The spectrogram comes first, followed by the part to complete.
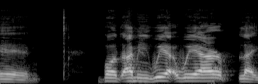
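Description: On a very clean recording with a silent background, a man with a Mexican accent speaks at a fairly slow pace and fairly high pitch. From Monterrey, Mexico. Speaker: composer. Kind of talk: casual interview. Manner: halting, hesitant.

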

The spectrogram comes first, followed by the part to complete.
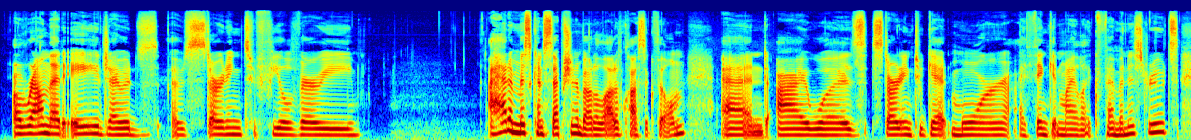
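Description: Here a woman with an American accent talks at a fairly slow pace. Hers is an ordinary speaking voice, medium in pitch, with ordinary pitch variation. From New York City (Queens). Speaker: film fan and guest TV host. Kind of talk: casual interview.

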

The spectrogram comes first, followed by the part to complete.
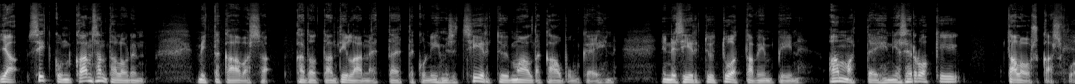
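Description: A man with an unremarkable speaking voice talks at a moderate pace in a fairly low pitch with ordinary pitch variation, recorded very cleanly with a silent background and a dry, close sound with no echo. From North Karelia, eastern Finland. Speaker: investment podcast co-host / analyst. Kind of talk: casual discussion. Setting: studio.

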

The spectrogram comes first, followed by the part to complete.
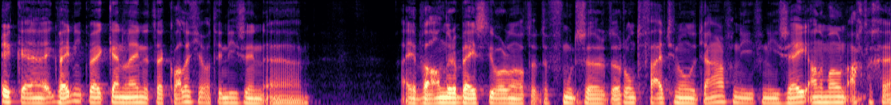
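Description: On a very clean recording with a silent background, a man with a fairly low pitch speaks at a fairly quick pace in a monotone, flat way. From Twente, eastern Netherlands. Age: 40s. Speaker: comedian. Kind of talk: casual chat.

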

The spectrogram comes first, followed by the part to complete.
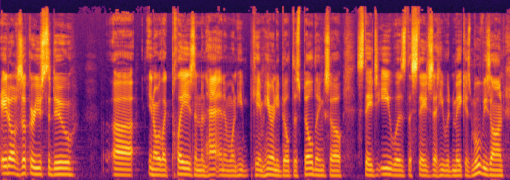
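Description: A man's plain, everyday voice at medium pitch, fairly even intonation and moderate pace, in a very clean recording with a silent background. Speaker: studio stage manager. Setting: studio tour.

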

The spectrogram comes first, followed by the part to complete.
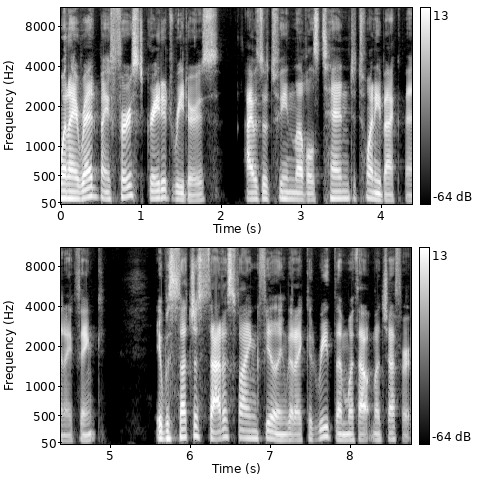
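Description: At a fairly quick pace, a man speaks in an ordinary speaking voice at a medium pitch with ordinary pitch variation, the sound dry and close with no echo in a very clean recording with a silent background. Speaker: Japanese learner. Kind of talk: casual chat.

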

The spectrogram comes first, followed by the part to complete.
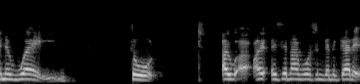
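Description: A woman talks at a moderate pace with a slightly mellow tone.

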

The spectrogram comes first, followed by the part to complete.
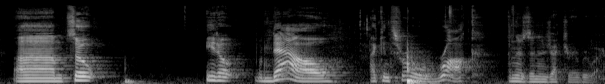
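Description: This man's voice sits fairly high and moves at a moderate pace. He leaves long, frequent pauses, and his loudness swings widely. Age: 40s. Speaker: nurse and aesthetics clinic owner. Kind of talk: casual interview chat.

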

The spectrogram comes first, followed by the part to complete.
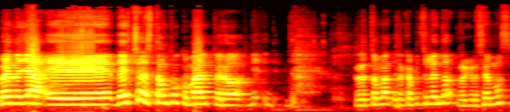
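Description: A man speaks at a moderate pace in a high-pitched, raised and projected voice with ordinary pitch variation. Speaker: music podcast co-host. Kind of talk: casual chat.

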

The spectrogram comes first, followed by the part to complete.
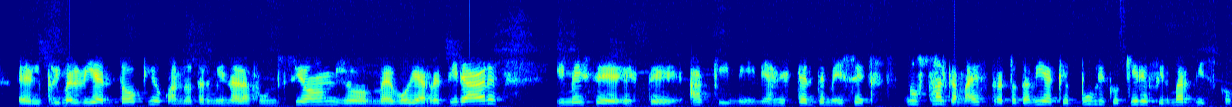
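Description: An ordinary speaking voice moves at a fairly slow pace with ordinary pitch variation. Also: woman, medium pitch for a woman. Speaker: tango singer. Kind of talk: interview. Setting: phone or remote call.

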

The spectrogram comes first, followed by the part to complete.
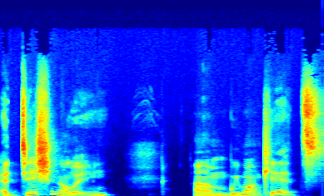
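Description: A man talks in an American accent at a fairly slow pace. His somewhat breathy voice makes very wide pitch swings. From Idaho, Twin Falls. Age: 20s. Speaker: law graduate and returned missionary. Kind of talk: interview testimony.

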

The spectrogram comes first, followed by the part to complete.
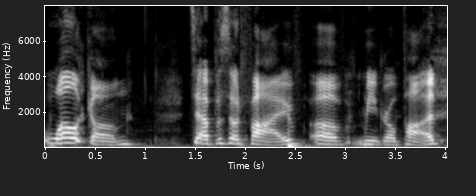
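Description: A woman puts on a hoarse character voice at a medium pitch. She talks fairly slowly.

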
